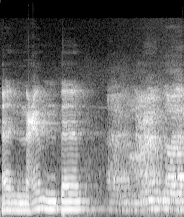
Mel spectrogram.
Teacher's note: Nun punya sifat bainiyah, mim punya sifat bainiyah. Sedikit mengalir suaranya.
